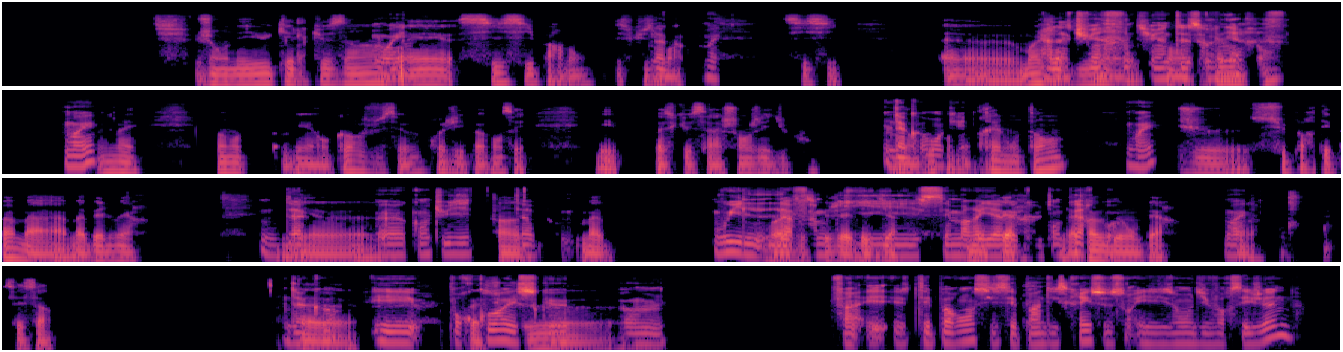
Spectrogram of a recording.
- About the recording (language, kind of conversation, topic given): French, unstructured, As-tu déjà été en colère à cause d’un conflit familial ?
- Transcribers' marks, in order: blowing; tapping; laughing while speaking: "tu viens"; chuckle; other background noise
